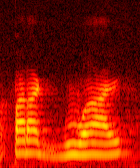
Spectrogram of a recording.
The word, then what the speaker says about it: Paraguai: Veja a palavra Paraguai, guai, né? O pronunciado, uai, né? Todas essas letras aqui são pronunciadas, né?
